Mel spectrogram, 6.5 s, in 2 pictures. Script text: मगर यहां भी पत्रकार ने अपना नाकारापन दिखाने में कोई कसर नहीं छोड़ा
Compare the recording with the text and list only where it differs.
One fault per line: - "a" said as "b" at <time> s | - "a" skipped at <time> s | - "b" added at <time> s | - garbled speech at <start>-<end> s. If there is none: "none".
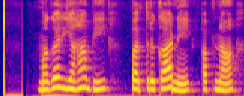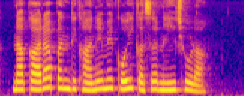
none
